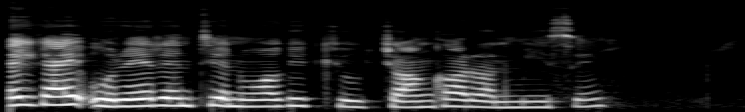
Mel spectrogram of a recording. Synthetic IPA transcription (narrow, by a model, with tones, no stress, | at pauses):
ɪka˦jʔu˨ɾe˦ɾe˦ntje˦˨nwɔ˦kɪ˦kju˨k̚t͡ʃɔ˨ŋɡɔ˦ɾɔ˨nmi˨se˦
